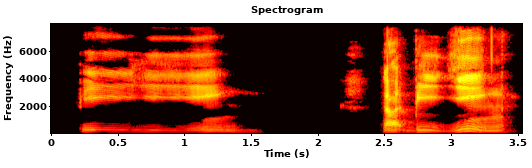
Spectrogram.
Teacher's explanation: We have two vowels together, being. We have the y sound in the middle to connect the vowels.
